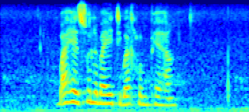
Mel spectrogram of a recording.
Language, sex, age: Southern Sotho, female, 35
